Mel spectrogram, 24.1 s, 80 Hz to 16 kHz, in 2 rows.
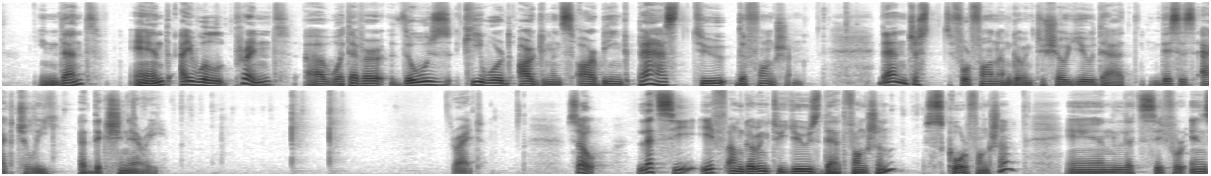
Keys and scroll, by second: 1.2 Tab, 1.4-4.7 typing, 8.1-14.3 typing, 14.9 Return, 20.4-22.0 typing.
